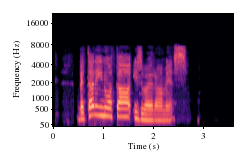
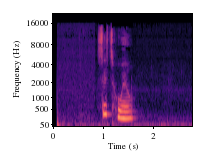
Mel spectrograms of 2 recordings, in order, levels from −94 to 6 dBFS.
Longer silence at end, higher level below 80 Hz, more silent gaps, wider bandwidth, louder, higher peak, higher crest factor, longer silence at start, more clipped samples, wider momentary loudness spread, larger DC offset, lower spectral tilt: second, 1 s vs 1.2 s; second, -64 dBFS vs -54 dBFS; neither; second, 8 kHz vs 16 kHz; first, -17 LUFS vs -27 LUFS; first, -2 dBFS vs -12 dBFS; about the same, 18 dB vs 18 dB; first, 0.5 s vs 0.1 s; neither; about the same, 10 LU vs 10 LU; neither; about the same, -4.5 dB/octave vs -5.5 dB/octave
